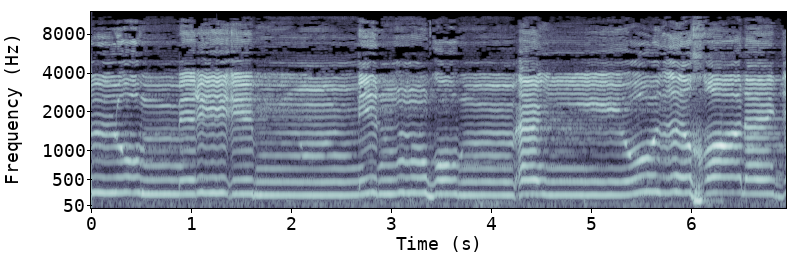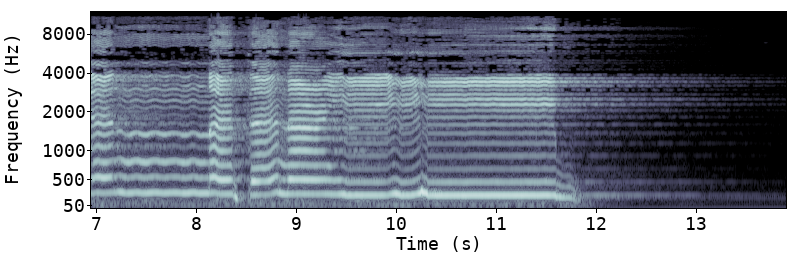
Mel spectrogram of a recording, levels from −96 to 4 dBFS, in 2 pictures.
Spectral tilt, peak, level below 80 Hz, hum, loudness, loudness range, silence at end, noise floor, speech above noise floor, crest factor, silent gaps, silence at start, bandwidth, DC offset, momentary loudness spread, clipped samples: -2 dB/octave; 0 dBFS; -48 dBFS; none; -12 LUFS; 3 LU; 1.75 s; -67 dBFS; 53 dB; 14 dB; none; 0 s; 11.5 kHz; under 0.1%; 9 LU; under 0.1%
